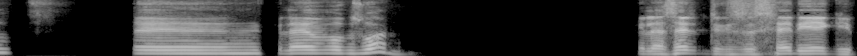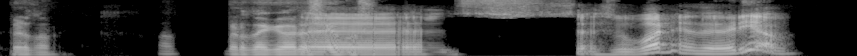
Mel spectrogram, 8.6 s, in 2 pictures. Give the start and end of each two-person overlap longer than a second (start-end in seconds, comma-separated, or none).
none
